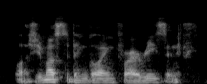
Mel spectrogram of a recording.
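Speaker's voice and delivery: dry, low, flat deadpan. Retelling a grandfather's reply to a police officer: imitating grandfather's deadpan reply. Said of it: "he said it so deadpan".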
